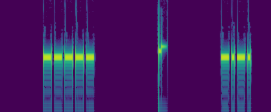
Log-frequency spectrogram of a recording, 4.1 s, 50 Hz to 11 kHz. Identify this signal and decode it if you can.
Morse code, heard as a keyed tone, about 30 wpm, 700 Hz. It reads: 0 C
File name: Single-Letter-Number-30wpm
